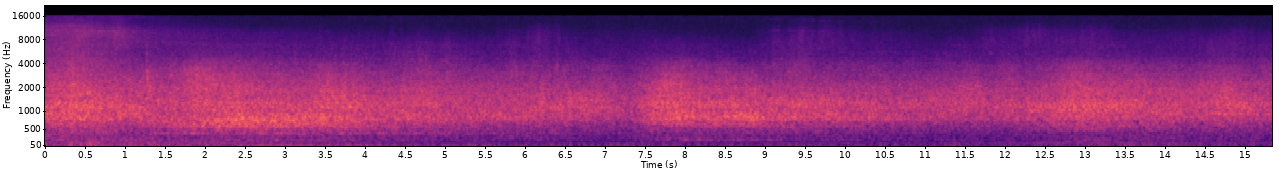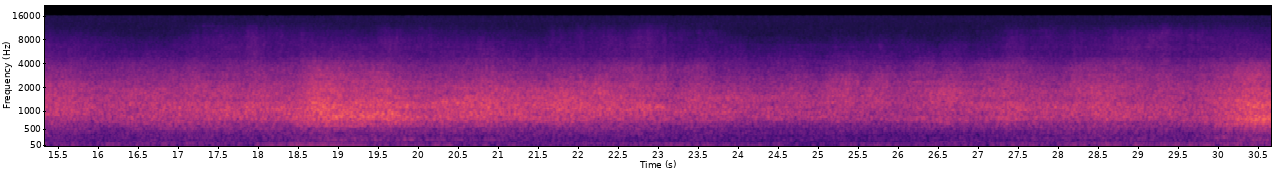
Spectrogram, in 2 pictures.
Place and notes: Haldon Chalets, Exeter, UK - Haldon road across A380 Telegraph Hill- Devon Wildland
This recording was made using a Zoom H4N. The recorder was positioned on the bridge over the A380 at the top of Telegraph Hill. Vehicles climbing the hill and crossing the road within Haldon Forest can be heard. This recording is part of a series of recordings that will be taken across the landscape, Devon Wildland, to highlight the soundscape that wildlife experience and highlight any potential soundscape barriers that may effect connectivity for wildlife.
